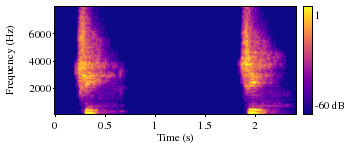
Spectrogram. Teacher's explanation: it is usually sounded like ch with the curling of your tongue as you pronounce it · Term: letter q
